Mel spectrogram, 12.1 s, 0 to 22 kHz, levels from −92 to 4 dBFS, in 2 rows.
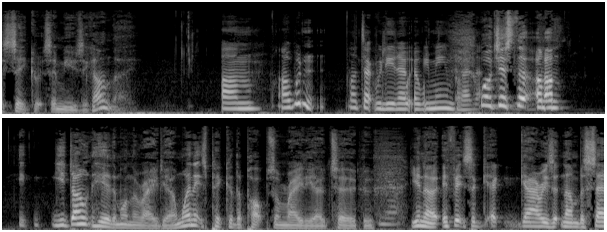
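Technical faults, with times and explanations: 4.03–4.22 s, 5.35–5.50 s and 9.55–9.75 s, frames out of order: after "wouldn't I don't really", after "just that" and before "yeah you know if", two adjacent blocks of about 93 ms (70 ms at 5.35 s) play swapped. The halves come out exchanged, giving a garbled flutter; no time is lost.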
